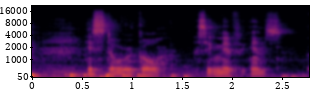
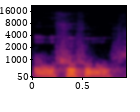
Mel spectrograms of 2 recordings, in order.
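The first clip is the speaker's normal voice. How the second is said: mock scandalized ooh; 4 semitones higher, 7 dB louder, slower than usual. Real, not acted. Reacting to racy monster profile.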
